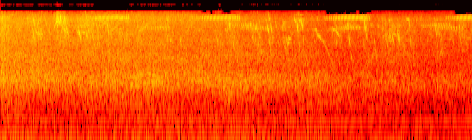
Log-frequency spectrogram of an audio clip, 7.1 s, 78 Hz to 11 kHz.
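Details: Hundreds, if not thousands, of red-billed queleas swarming above the water at Pete's Pond, Mashatu Game Reserve, Botswana, on 31 October 2015, making a dense, continuous hiss of countless overlapping high chirps over a low rumble.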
